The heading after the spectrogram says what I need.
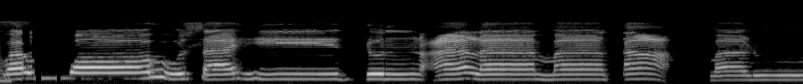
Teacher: tanwin bertemu ain, Ya. dibacanya idhar, tidak didengung.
